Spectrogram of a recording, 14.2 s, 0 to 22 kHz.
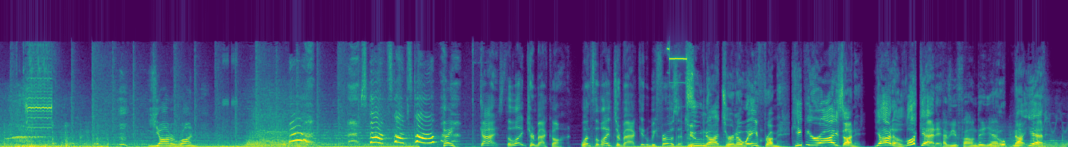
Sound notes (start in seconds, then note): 1.8 gasps; 3.8 screams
